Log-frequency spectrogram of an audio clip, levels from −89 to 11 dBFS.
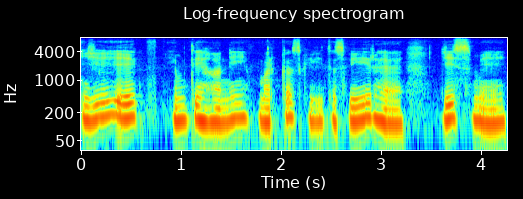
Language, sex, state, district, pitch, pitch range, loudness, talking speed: Hindi, male, Delhi, New Delhi, 135 Hz, 125-150 Hz, -15 LUFS, 140 wpm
